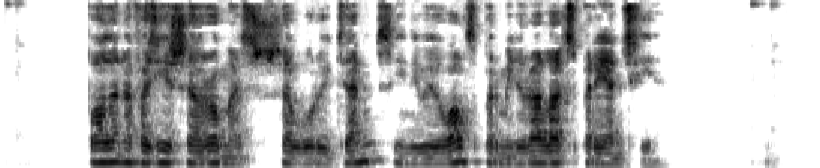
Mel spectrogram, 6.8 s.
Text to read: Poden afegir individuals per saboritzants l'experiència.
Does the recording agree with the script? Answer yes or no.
no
